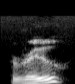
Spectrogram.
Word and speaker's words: Ryu: But this one time I played with Ryu, or Rue, as some people pronounce it.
